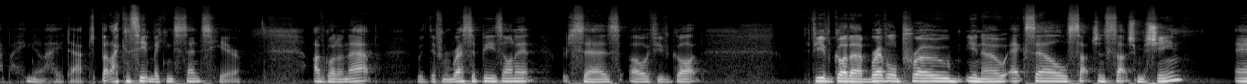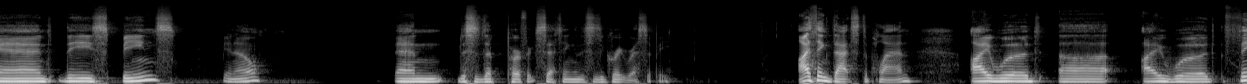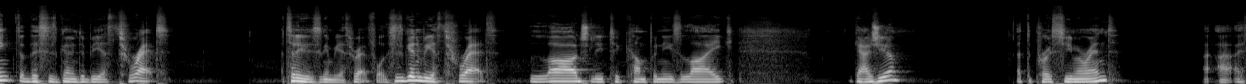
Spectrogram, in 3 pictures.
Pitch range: 115-140 Hz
